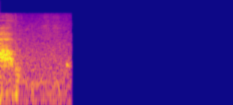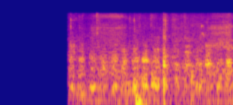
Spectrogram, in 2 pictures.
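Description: Dog panting in short rapid breaths, near and fairly quiet, in two stretches separated by a gap of silence.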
